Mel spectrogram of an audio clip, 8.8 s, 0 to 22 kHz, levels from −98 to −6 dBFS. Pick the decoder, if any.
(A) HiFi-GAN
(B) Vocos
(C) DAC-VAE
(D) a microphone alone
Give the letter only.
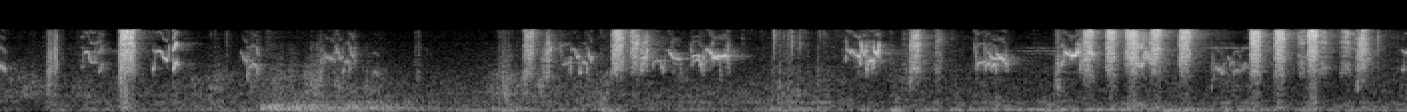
D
